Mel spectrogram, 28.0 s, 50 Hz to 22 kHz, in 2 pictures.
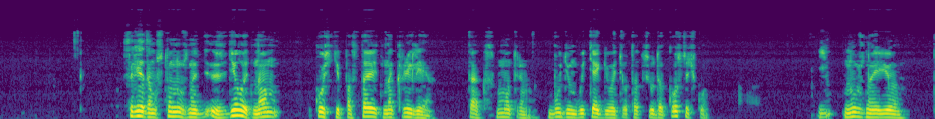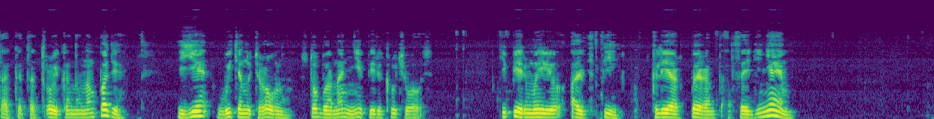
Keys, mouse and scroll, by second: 1.2 middle click, 1.2-2.2 scroll up 2, 5.7 middle click, 9.1 click, 10.2 middle click, 14.6 KP_3, 18.0 e, 21.4 click, 22.9 alt+p, 27.8 middle click.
